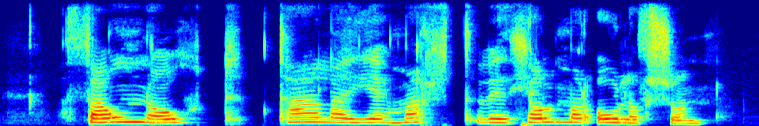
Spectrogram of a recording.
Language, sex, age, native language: Icelandic, female, 20-29, Polish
